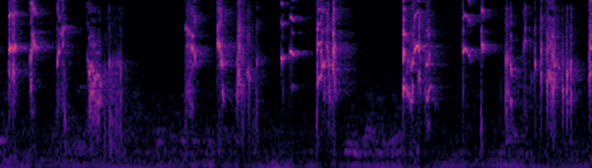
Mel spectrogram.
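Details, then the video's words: Sharp, scratchy lovebird chirps come in rapid clusters separated by brief gaps, some notes rising and others buzzy, continuing throughout without other noticeable sounds. "Lovebird Sounds"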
